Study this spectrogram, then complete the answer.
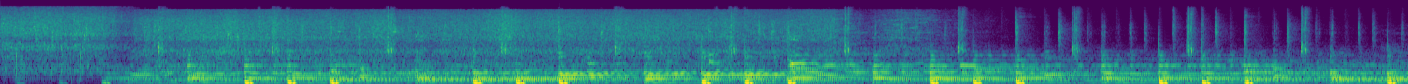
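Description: Chopped onions and cumin seeds frying in mustard oil left from fried fish, a loud continuous close sizzle with regular sharp spatula strikes against the pan, no voices.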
